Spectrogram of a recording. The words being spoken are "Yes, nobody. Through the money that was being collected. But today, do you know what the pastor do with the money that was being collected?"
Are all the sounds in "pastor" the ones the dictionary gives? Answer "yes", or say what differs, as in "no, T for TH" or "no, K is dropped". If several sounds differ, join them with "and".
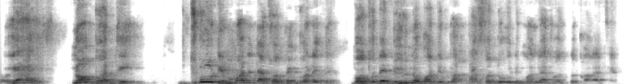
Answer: no, B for P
